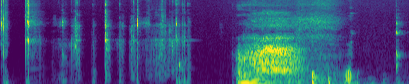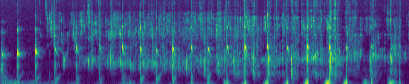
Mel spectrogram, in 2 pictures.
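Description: A bottle of vinho verde wine being opened and poured: scattered clicks, a short loud burst of hiss, then a steady run of gurgling glugs as the wine flows.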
